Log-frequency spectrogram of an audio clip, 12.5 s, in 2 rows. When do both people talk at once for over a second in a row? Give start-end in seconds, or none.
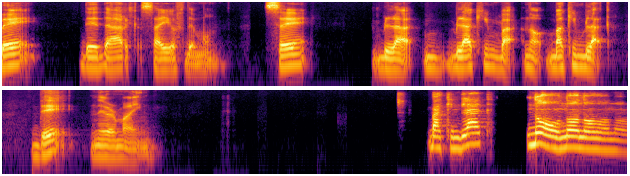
none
